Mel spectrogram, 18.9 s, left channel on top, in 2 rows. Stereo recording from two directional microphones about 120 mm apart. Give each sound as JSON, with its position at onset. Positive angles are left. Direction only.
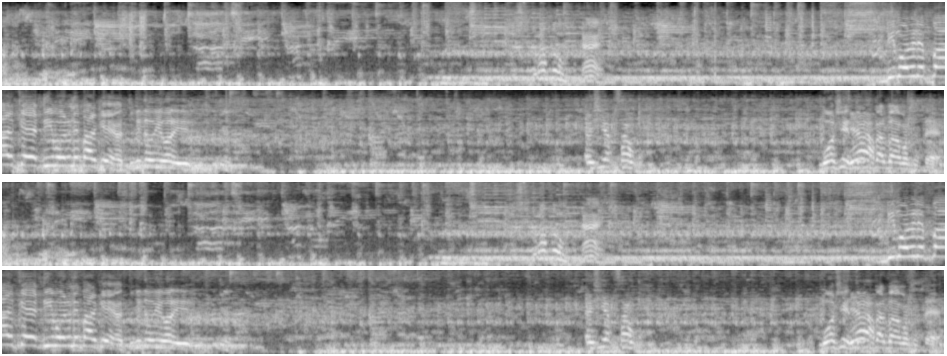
{"t": 0.0, "sound": "a sound", "side_deg": 35}
{"t": 2.0, "sound": "music", "side_deg": 15}
{"t": 4.6, "sound": "music", "side_deg": 0}
{"t": 5.7, "sound": "music", "side_deg": 35}
{"t": 6.2, "sound": "music", "side_deg": 15}
{"t": 8.8, "sound": "a sound", "side_deg": 35}
{"t": 9.3, "sound": "a man's voice", "side_deg": 35}
{"t": 15.2, "sound": "wild animals", "side_deg": 25}
{"t": 15.5, "sound": "speech", "side_deg": 30}
{"t": 17.6, "sound": "speech", "side_deg": 50}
